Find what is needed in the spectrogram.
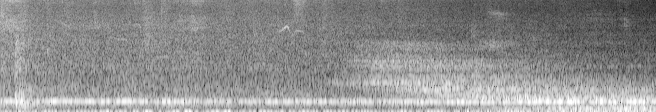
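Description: Elevator car running: a steady single-tone hum over a rushing rumble, with a deeper hum joining about six seconds in.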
